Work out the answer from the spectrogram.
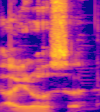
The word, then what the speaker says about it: iROSA: En inglés se dice Irosa.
